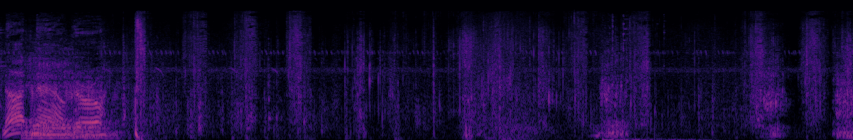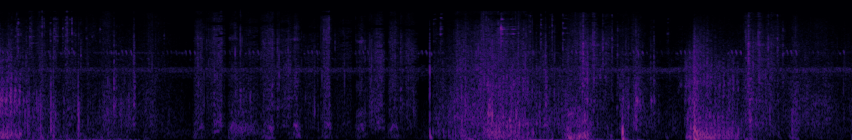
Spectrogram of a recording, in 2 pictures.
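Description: Wet flesh squelches and tears as an animal carcass is skinned.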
